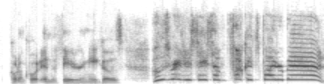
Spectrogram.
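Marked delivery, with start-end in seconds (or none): 2.0-4.3 mock very high, shrill, loud, hyped yell. Retelling how a moviegoer yelled as the lights went down: imitating a guy yelling. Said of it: "some dude yells out".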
